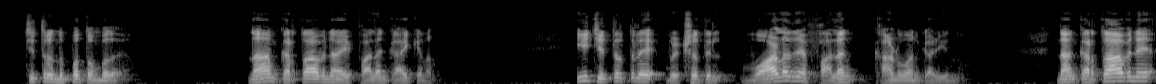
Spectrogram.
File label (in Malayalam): good news malayalam, drama; world bible translation center nt drama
